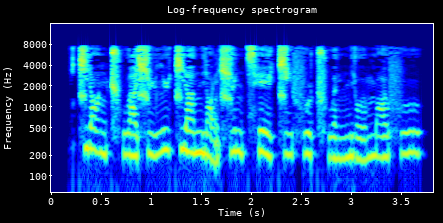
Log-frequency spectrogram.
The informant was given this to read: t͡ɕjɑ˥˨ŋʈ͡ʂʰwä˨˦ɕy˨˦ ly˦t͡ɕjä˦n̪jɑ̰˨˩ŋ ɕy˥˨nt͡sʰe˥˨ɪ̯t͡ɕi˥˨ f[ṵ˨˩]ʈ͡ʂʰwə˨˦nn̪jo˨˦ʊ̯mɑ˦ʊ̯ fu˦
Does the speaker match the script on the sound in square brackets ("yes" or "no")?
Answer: no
